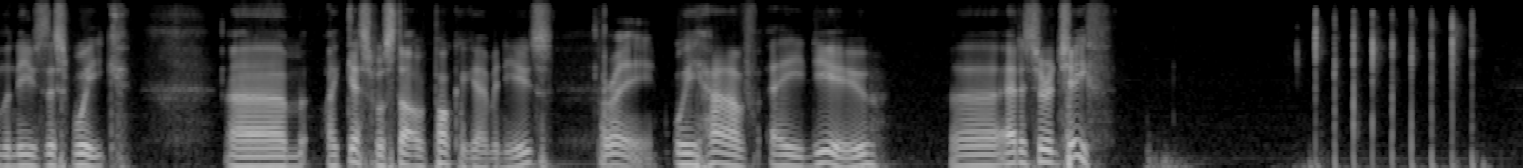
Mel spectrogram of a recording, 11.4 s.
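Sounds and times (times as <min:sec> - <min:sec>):
speech: 0:00.0 - 0:01.1, 0:01.7 - 0:08.8
hand clapping: 0:09.8 - 0:11.2.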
